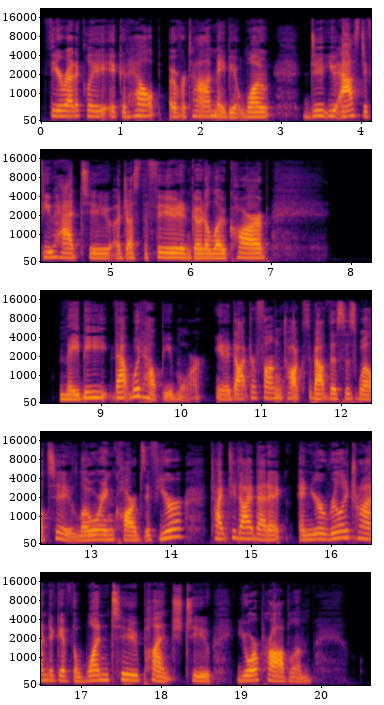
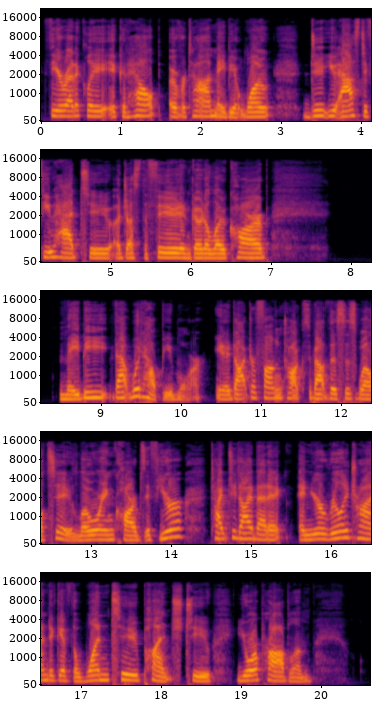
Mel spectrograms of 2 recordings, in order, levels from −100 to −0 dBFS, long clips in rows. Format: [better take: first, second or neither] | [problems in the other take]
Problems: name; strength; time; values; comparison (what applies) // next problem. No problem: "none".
first | distortion; slight; 10 dB below the speech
